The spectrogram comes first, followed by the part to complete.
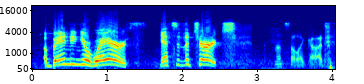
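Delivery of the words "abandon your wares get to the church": high, loud yell in a put-on voice. In character, calling out to the people loading the boat, yelling. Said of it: "I'm gonna yell".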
